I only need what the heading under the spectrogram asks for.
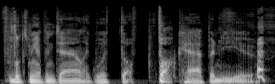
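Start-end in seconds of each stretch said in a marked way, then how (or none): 1.0-2.5 voice full of disgust and contempt. Retelling how an older punk reacted on seeing him: imitating a disgusted voice.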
